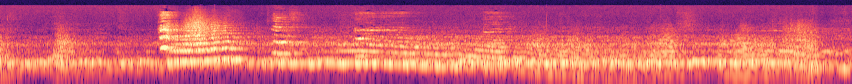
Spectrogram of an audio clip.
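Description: Free-improvised ensemble music: a steady held drone under a wavering high tone about two seconds in, then a long, slow downward pitch slide lasting several seconds, with a siren-like quality.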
